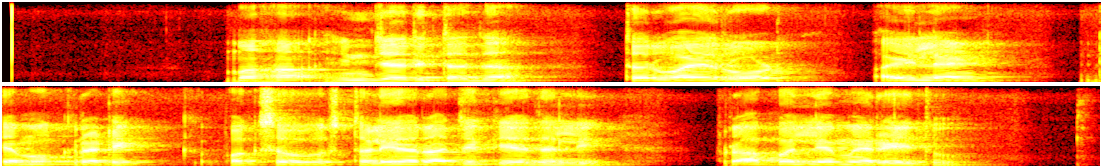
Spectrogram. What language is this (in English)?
Kannada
